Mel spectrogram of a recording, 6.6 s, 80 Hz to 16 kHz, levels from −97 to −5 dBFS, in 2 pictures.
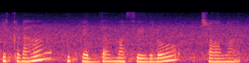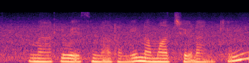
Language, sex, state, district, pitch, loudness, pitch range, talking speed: Telugu, female, Andhra Pradesh, Annamaya, 185 Hz, -17 LUFS, 175-205 Hz, 70 wpm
